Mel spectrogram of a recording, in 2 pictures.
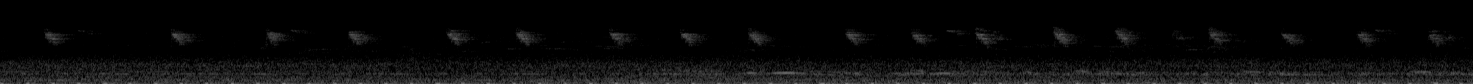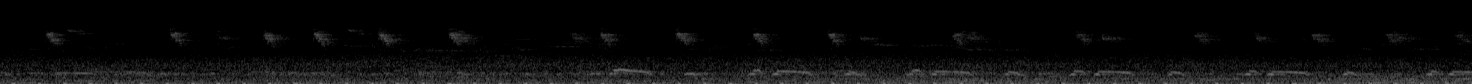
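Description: Birds calling: short high chirps repeating about one and a half times a second, with lower warbling calls joining in after about eight seconds.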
